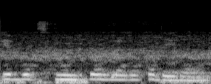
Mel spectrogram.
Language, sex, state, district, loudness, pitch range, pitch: Hindi, female, Uttar Pradesh, Ghazipur, -14 LUFS, 180-230 Hz, 215 Hz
